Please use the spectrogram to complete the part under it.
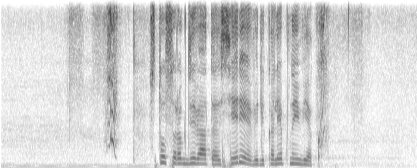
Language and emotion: Russian, neutral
